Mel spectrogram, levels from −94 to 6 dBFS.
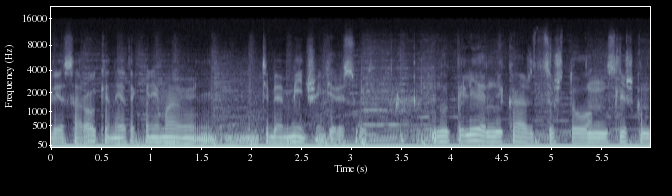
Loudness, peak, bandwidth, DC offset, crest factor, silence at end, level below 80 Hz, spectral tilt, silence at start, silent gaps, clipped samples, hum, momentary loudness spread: -26 LUFS; -10 dBFS; 12 kHz; 6%; 16 dB; 0 s; -42 dBFS; -6 dB/octave; 0 s; none; under 0.1%; none; 5 LU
